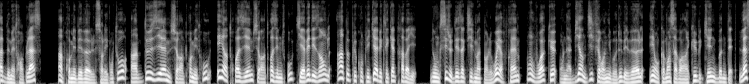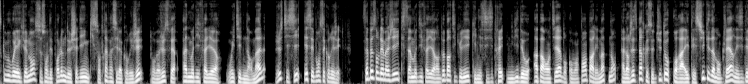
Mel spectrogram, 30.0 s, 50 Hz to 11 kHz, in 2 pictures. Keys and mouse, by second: 9.4 q.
